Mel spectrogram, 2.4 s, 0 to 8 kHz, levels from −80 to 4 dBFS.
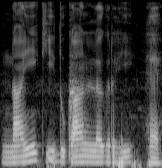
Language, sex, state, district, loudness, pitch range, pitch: Hindi, male, Chhattisgarh, Raipur, -18 LUFS, 100-105 Hz, 100 Hz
